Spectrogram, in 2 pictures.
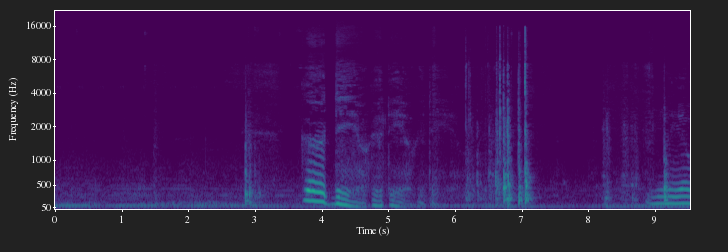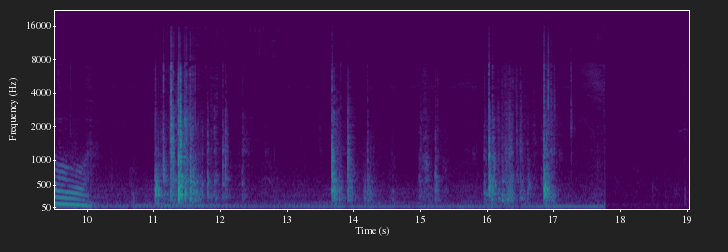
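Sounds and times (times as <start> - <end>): steady low hum: 0.0 - 16.0
wooden knocks and clatter: 11.0 - 12.5, 13.6 - 17.2.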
